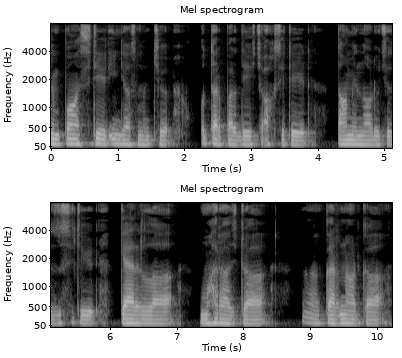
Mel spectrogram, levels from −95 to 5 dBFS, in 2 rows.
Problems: constant background noise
